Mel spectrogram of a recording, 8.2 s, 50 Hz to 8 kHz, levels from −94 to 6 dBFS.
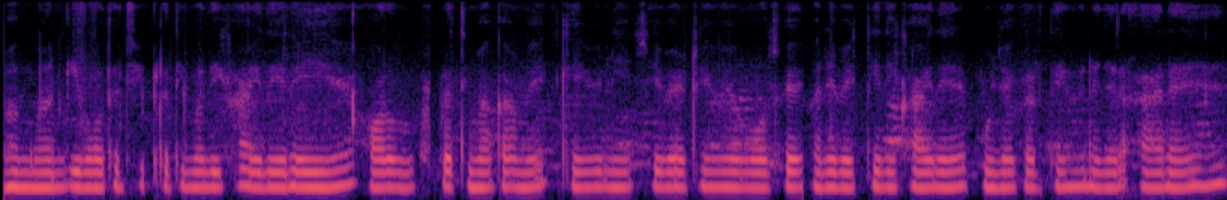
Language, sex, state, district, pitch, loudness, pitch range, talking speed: Hindi, female, Maharashtra, Aurangabad, 180 Hz, -35 LUFS, 180-185 Hz, 210 wpm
